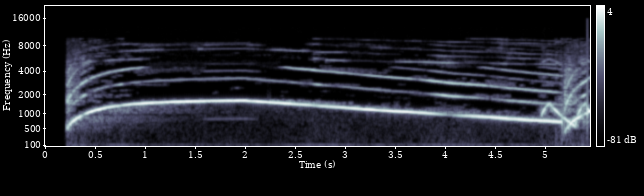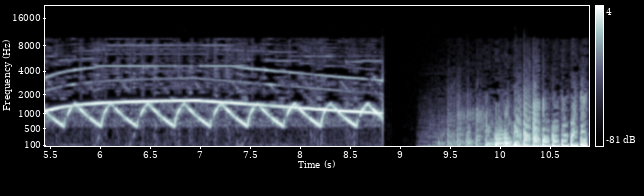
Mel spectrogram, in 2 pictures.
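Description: Siren sound: one long wail that rises and then slowly falls. About halfway through, a second wail starts with a fast yelp warbling over it, about two to three sweeps a second. Both cut off suddenly near the end, and music starts to build.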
